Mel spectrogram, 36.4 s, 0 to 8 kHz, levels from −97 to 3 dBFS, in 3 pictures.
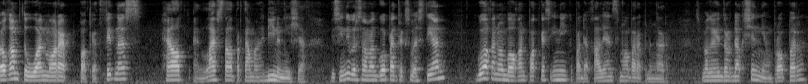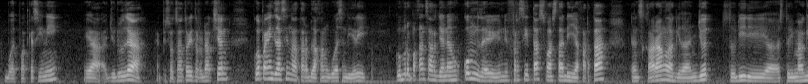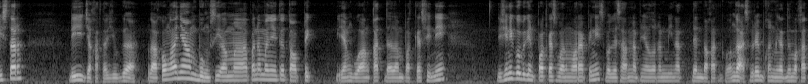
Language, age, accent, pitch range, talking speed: Indonesian, 20-39, native, 120-155 Hz, 175 wpm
